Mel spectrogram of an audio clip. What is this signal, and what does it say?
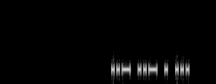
Morse code, heard as a keyed tone, about 44 wpm, 700 Hz. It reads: UUES
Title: Four Challenging Letter-Number Combinations 45wpm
